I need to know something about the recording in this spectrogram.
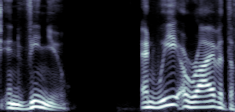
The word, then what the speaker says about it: vinho: It's pronounced v new.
